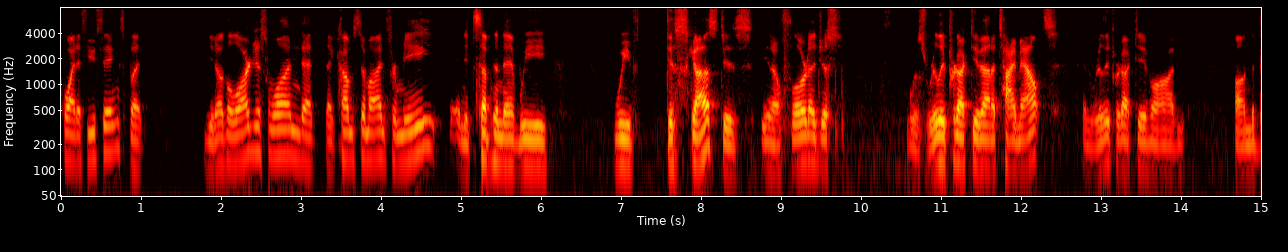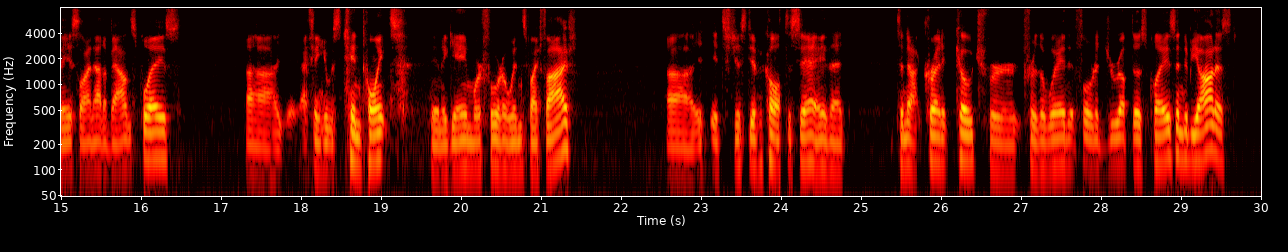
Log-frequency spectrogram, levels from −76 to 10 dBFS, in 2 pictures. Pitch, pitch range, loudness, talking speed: 115 Hz, 105-135 Hz, -26 LUFS, 175 wpm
